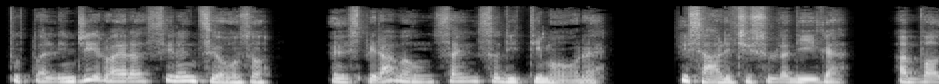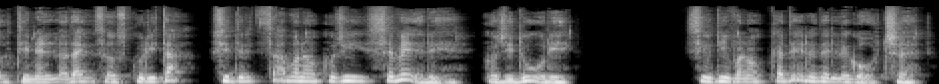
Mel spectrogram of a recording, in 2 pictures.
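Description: A man reading a long story aloud as narrator, measured and expressive. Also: on the high side, slightly rough. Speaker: reader. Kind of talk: audiobook narration.

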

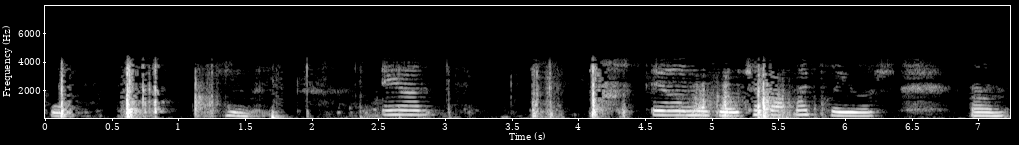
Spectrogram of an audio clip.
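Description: A woman's voice: high voice, steady tone, extremely slow, long pauses. A young girl hosting a game channel, chatting her way through a playful family role-play and often stopping to restart her sentences. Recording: tinny phone-like sound with faint noise.

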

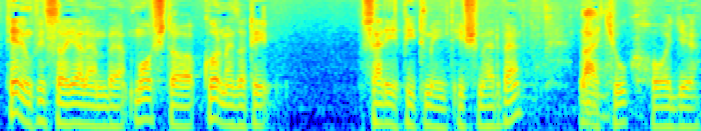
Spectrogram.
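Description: A man's voice: deep voice, steady tone, warm tone. A man interviewing a guest on television, asking pointed, skeptical questions. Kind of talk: probing TV interview.

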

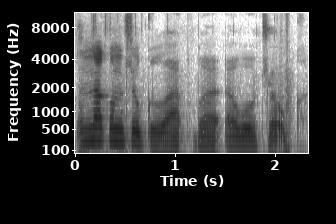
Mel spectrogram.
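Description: A woman's voice: lowish voice, animated, normal speed, slight background noise. A woman hosting her own channel, chatting casually and rambling in slang as she narrates her play. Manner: rambling, slangy, says "bro". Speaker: channel host.

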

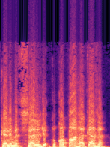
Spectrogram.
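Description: A man with an Egyptian Arabic accent teaching a phonics lesson to a child, stretching out syllables slowly and clearly. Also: high voice, a bit bright, a little hiss or hum, rough recording. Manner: drawn-out, exaggerated syllable sounding.

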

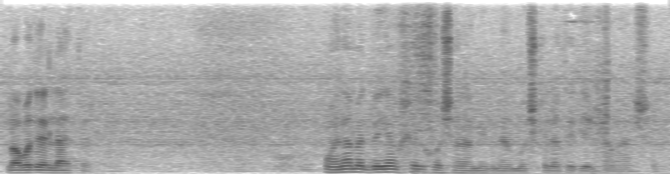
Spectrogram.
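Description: An actor playing a smooth-talking, scheming older brother who gives calm, patronizing advice. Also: male voice, on the low side, background noise, close to an everyday voice. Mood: condescending.

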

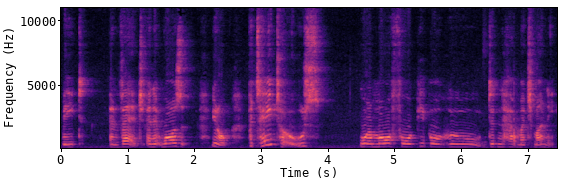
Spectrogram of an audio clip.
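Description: A woman's voice: fairly high pitch, unhurried, rough recording. An American woman in her fifties, explaining things emphatically as a guest in a casual interview. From United States. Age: 50s. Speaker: interview guest, eating coach.

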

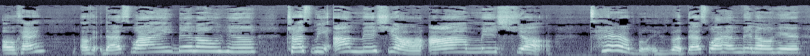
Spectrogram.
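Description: A woman in her thirties talks to the camera like an old friend, chatty and quick to laugh. Her voice sits a little on the high side. She is recorded close on a phone in a small indoor room. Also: animated, a bit bright. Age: 30s. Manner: chatty, laughs often, talks straight to viewers. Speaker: vlogger. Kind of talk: casual chat to camera. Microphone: phone camera held close.

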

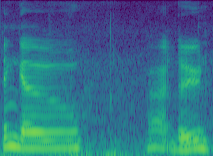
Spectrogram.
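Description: Rebuilding an engine in his garage workshop, this thirties-aged mechanic host talks slowly in a slightly high voice, relaxed and working with his hands as he chats. The audio is narrow and tinny, with a little hiss or hum.

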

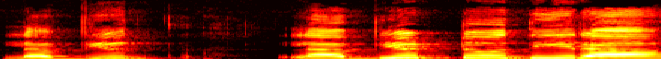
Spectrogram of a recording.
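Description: A woman's voice: very high voice, lively intonation, extremely slow, heavily acted. A woman voicing an innocent, playful young heroine who talks shyly and giggles. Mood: shy, giggly.

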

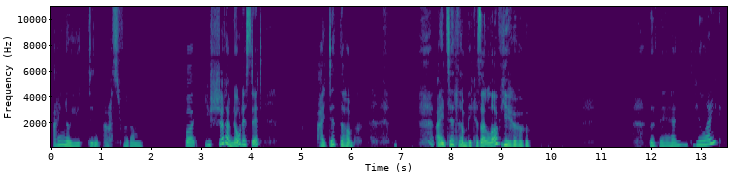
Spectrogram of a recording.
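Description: A woman acts out an obsessive, possessive yandere for an intimate, melodramatic scripted audio roleplay. Her fairly high, mellow voice is recorded close and dry with no echo, animated and insistent as she pleads slowly and haltingly, lovesick and unhinged, swinging between soft cooing and outbursts.

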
